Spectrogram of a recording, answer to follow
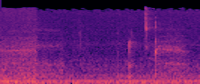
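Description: Quiet handling of small beaded cross-stitch pieces on perforated plastic canvas as they are swapped in the hand, with two light clicks past the middle, over a steady low hum.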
